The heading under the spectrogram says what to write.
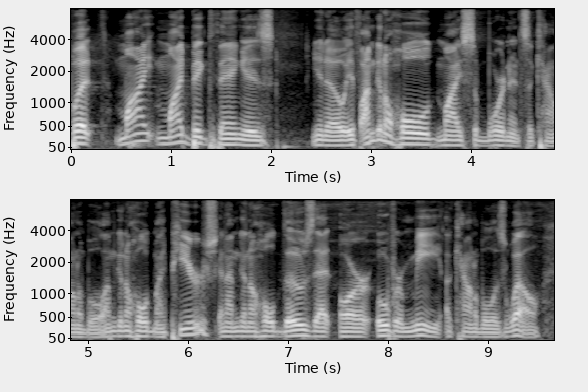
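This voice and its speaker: A man with an American accent and a fairly low pitch, at a moderate pace with hardly any pauses and ordinary pitch variation, in a very clean recording with a silent background. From Florida (Mount Dora). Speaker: retired fire battalion commander. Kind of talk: casual interview chat. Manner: halting, many fillers.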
